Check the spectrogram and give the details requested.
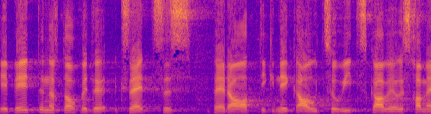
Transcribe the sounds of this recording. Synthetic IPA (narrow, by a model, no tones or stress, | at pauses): ɪb̥ɪtənɪχd̥ɔχb̥ɪd̪əɾksɛt͡səs | b̥eɾɑːtiɡnɪɡɑwt͡suvitt͡sɡ̥ɑːʋɪləsχɑm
